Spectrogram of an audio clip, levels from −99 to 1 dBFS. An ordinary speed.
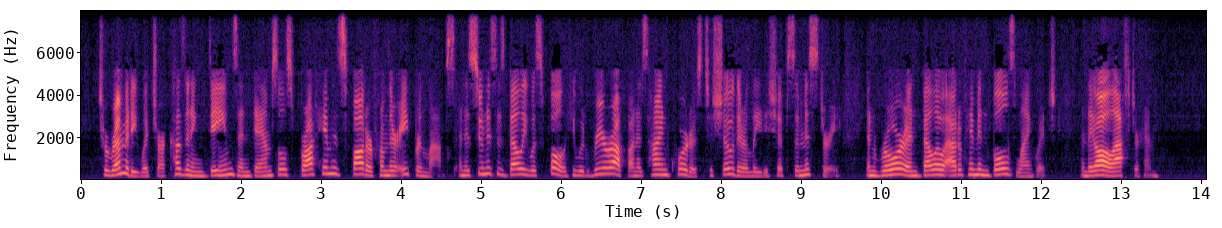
No: fast, 220 wpm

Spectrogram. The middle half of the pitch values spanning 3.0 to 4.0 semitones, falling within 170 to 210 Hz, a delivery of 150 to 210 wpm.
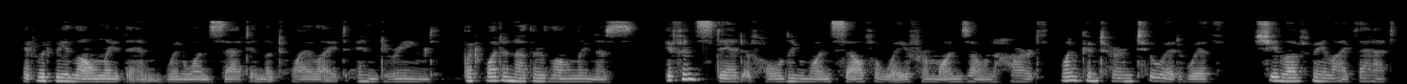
No: average, 3.5 semitones; low, 135 Hz; average, 165 wpm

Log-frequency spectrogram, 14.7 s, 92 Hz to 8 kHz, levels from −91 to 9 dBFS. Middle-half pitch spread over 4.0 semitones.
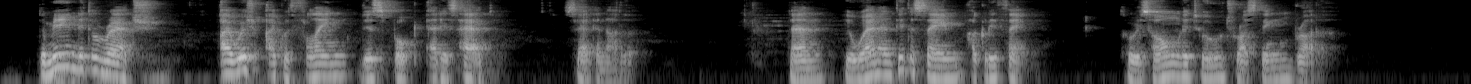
Yes: average, 4.8 semitones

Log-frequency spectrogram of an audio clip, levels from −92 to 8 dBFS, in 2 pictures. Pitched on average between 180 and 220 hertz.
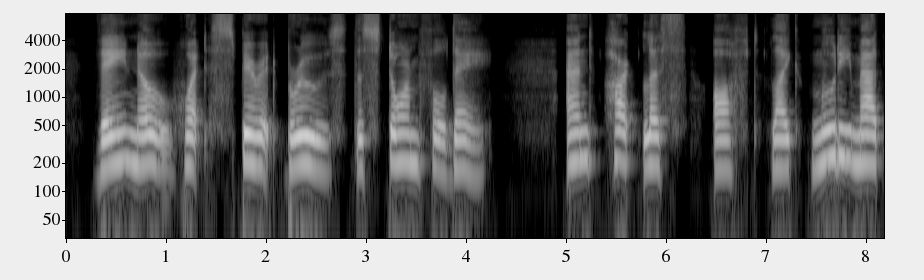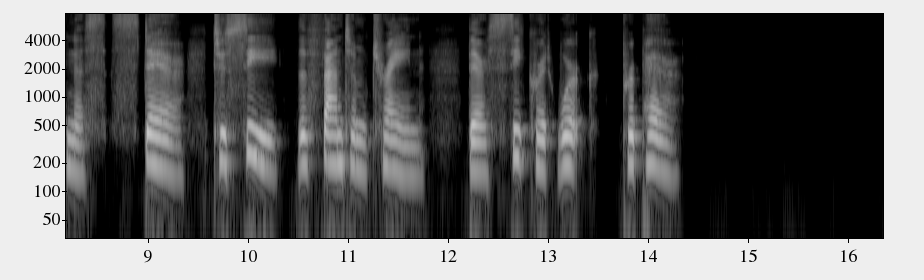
Yes: high, 190 Hz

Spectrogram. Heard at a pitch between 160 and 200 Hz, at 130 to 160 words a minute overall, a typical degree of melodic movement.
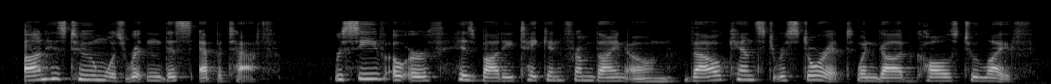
Yes: medium, 185 Hz; average, 145 wpm; average, 4.1 semitones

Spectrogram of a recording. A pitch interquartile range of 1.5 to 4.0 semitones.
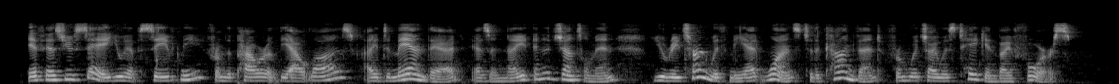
No: average, 5.1 semitones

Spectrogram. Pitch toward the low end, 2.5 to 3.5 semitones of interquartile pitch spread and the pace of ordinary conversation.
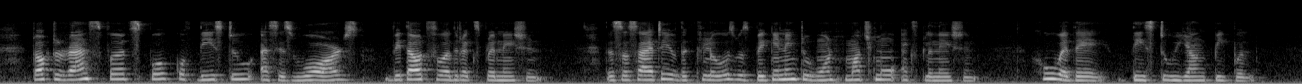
No: high, 205 Hz; average, 2.8 semitones; average, 145 wpm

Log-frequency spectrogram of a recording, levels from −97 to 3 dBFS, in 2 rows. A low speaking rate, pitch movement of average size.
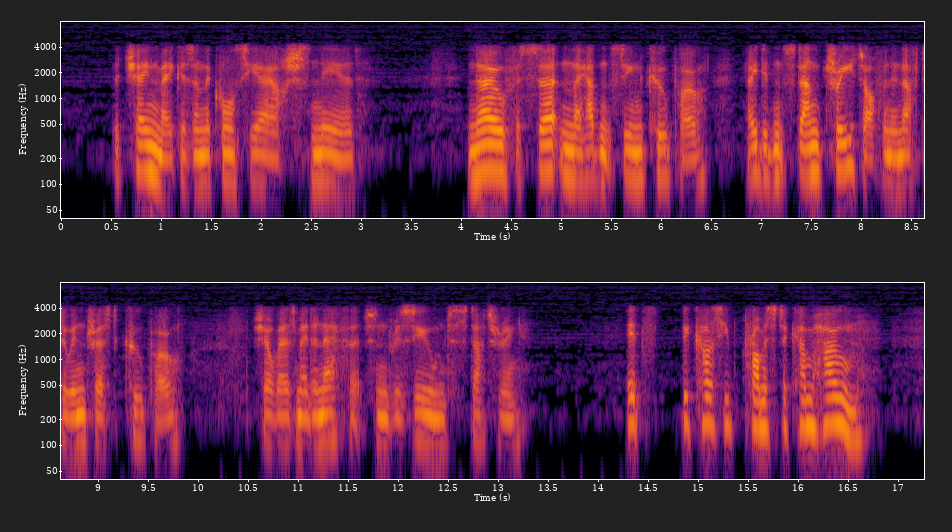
Yes: slow, 125 wpm; average, 4.9 semitones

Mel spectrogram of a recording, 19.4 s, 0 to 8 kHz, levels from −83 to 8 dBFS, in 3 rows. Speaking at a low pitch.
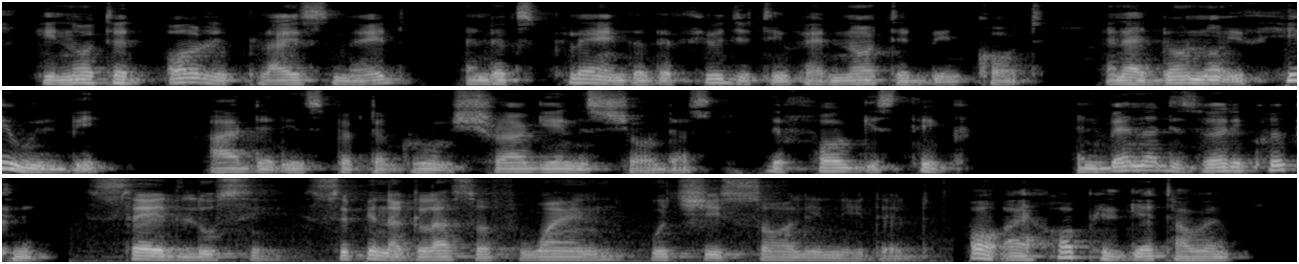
Yes: low, 105 Hz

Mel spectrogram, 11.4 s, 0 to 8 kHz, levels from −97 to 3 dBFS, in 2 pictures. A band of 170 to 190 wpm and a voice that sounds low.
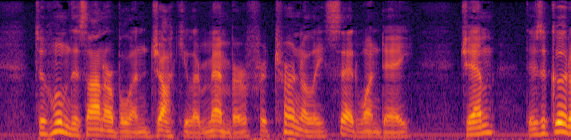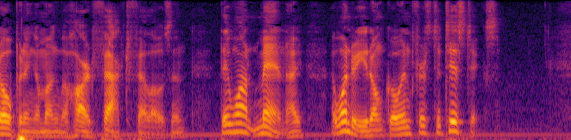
Yes: average, 175 wpm; low, 115 Hz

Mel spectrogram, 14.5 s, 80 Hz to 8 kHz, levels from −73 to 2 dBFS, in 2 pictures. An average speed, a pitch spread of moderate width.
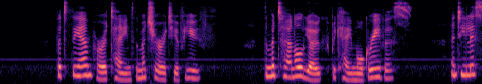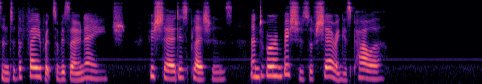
No: average, 145 wpm; wide, 5.7 semitones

